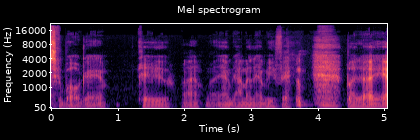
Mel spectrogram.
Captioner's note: chuckles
